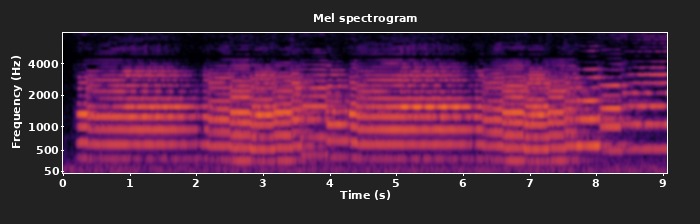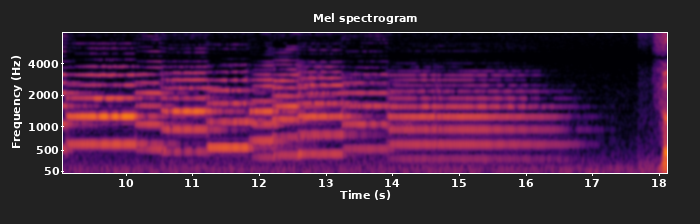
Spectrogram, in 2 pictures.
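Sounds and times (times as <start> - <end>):
oboe playing: 0.2 - 16.8.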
